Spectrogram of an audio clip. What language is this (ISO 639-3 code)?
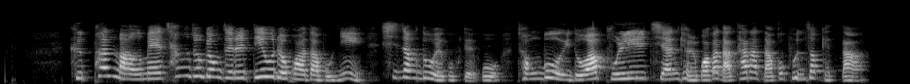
kor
